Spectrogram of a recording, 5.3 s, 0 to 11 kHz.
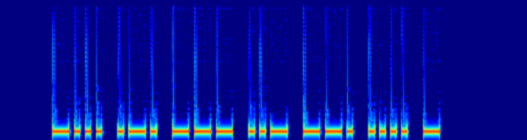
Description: Morse code, heard as a keyed tone, about 21 wpm, 700 Hz. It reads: BROUGHT
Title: Sentences from Top 500 Words - New Word Drill - 22wpm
